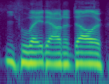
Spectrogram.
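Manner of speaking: ordinary talk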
